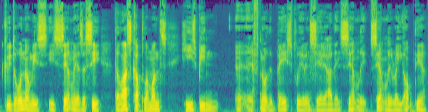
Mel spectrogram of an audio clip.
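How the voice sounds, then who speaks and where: A man co-hosting a football podcast in casual chat, rambling and repeating phrases as he builds his point. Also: low-pitched.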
